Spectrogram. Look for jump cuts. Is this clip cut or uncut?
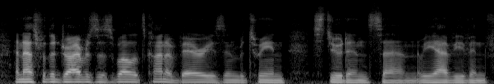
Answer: uncut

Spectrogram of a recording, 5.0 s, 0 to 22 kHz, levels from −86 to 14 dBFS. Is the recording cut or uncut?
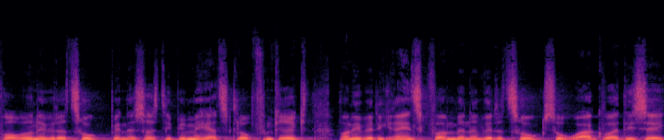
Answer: cut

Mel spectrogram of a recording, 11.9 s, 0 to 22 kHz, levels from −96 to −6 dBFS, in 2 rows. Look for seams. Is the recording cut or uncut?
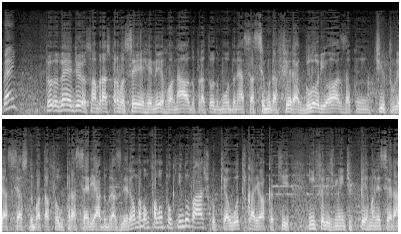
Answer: uncut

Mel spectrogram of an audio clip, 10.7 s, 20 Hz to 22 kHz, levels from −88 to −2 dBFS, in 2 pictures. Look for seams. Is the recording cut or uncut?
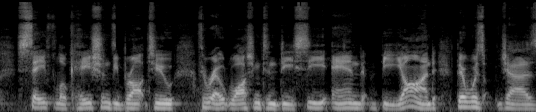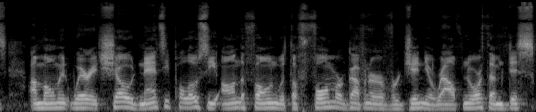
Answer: cut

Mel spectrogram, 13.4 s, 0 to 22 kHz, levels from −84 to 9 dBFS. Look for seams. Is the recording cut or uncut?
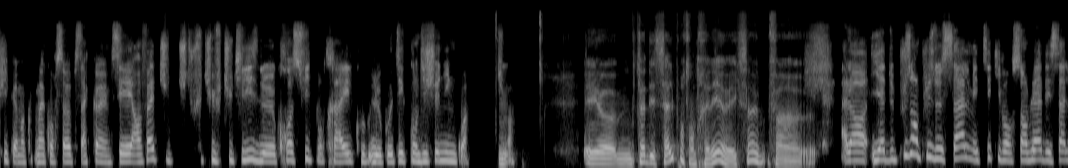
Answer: uncut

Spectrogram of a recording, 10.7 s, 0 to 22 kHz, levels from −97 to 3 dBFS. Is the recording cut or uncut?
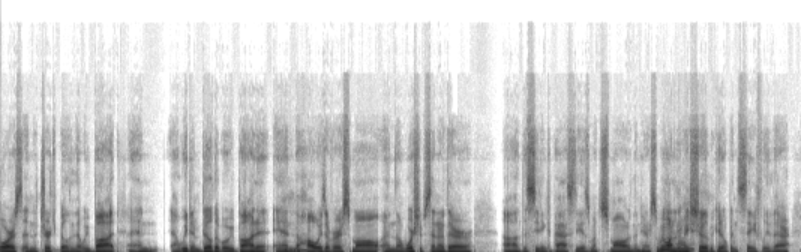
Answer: cut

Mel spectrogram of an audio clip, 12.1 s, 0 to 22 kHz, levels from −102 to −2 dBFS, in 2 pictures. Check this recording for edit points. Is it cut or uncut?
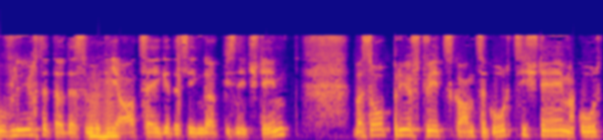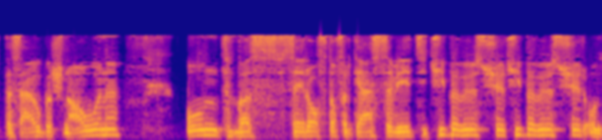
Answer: cut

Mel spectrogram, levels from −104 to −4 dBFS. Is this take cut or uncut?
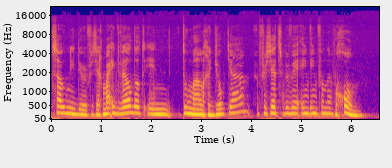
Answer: cut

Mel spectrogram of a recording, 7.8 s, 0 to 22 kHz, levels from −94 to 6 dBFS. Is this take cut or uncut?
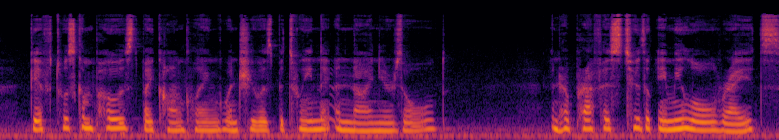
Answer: cut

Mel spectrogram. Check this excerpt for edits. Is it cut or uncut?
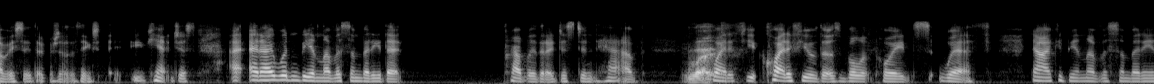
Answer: uncut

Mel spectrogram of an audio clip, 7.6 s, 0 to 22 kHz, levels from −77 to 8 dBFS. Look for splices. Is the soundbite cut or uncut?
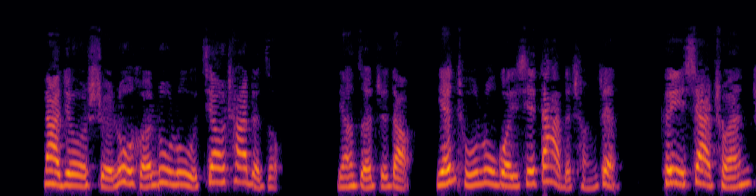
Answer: cut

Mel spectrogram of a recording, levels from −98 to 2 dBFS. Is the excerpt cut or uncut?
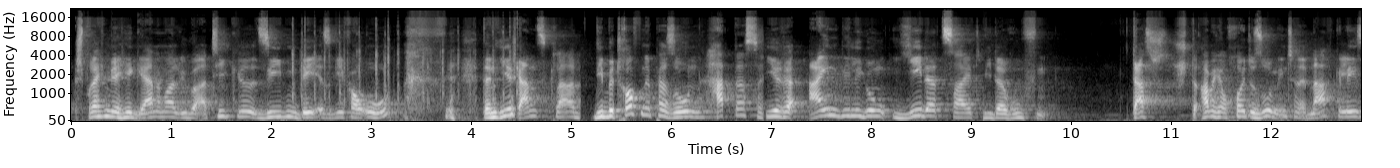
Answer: cut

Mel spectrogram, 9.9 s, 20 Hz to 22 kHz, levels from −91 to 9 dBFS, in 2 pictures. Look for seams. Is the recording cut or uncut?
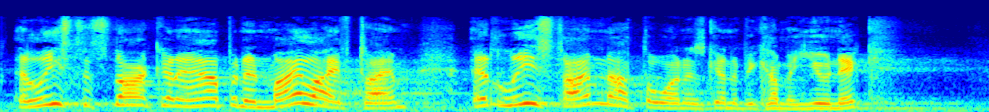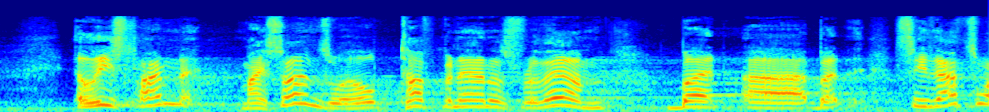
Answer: uncut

